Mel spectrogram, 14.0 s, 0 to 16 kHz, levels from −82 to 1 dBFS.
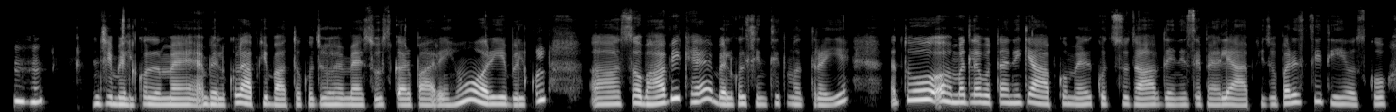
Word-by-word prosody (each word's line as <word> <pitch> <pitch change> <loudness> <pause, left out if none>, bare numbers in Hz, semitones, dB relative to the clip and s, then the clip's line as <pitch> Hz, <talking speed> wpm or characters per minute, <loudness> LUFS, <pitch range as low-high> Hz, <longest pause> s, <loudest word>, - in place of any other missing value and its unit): हुँ, 255 - +6
हुँ। 230 - +2 0.6
जी 195 - -2
बिल्कुल, 175 0 +1
मैं 165 +1 +1
बिल्कुल 175 +5 +1
आपकी 185 -2 +3
बातों 165 0 -1
को 165 - -3
जो 175 +1 -3
है, 170 0 +1
महसूस 165 0 -2
कर 160 0 +2
पा 160 0 0
रही 160 0 -2
हूँ 265 - +3
और 200 -3 +7
ये 185 0 +3
बिल्कुल 170 - 0 0.5
अ, 180 +2 -1
स्वाभाविक 205 - +3
है, 265 +7 +3
बिल्कुल 175 +1 +2
चिंतित 185 +2 -9
मत 175 -2 -7
रहिए। 170 +10 -1 0.6
तो 295 +1 +6
अ, 275 -2 +7
मतलब 225 0 +1
होता 215 0 -1
है 215 - 0
ना 210 - 0
कि 235 - -1
आपको 190 -2 +1
मैं 180 0 -3
कुछ 180 -4 -6
सुझाव 175 -2 -2
देने 170 -1 -5
से 175 +2 -8
पहले 165 +1 -2
आपकी 155 +1 -5
जो 175 +1 -8
परिस्थिति 225 -1 -2
है, 185 - -4
उसको 180 +2 -5
180 Hz, 195 wpm, -21 LUFS, 170-210 Hz, 0.6 s, और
